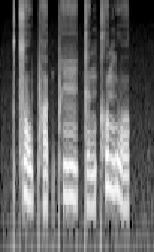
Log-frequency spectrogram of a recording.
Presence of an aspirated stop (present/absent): present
